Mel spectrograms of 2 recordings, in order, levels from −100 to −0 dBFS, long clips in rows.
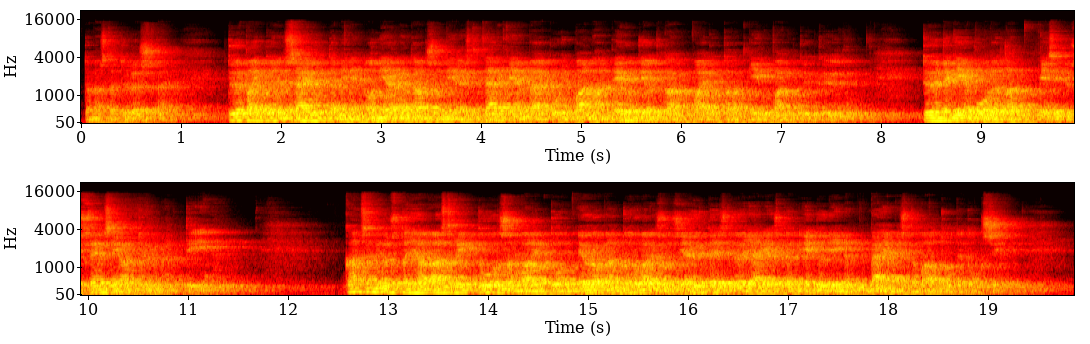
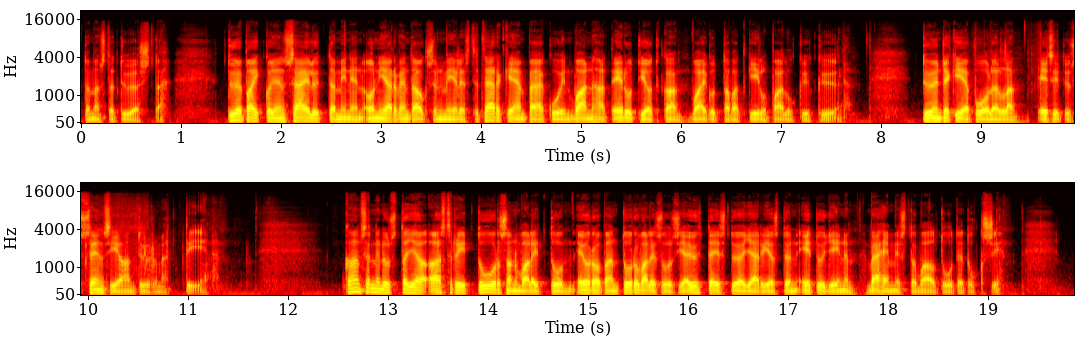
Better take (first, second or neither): second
